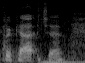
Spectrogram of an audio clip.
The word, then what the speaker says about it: focaccia: Just listen to say focaccia.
